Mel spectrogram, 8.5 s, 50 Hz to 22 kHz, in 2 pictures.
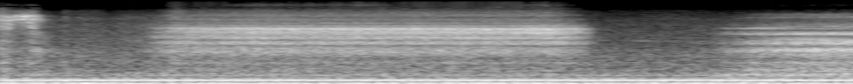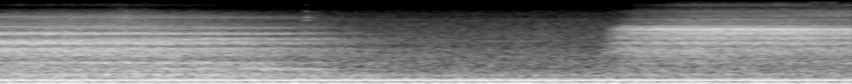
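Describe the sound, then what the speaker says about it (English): Three slow, deep breaths drawn during a guided group meditation, each a long airy hiss of inhale and exhale, steady and fairly loud over a constant low hum, with no talking. "maybe we'll take 3 deep breaths"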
